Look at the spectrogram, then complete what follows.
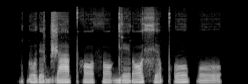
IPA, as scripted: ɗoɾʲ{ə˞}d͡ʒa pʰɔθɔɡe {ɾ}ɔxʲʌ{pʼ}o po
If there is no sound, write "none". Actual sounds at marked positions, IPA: ʌ, ɾ, pʼ

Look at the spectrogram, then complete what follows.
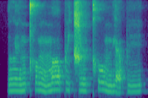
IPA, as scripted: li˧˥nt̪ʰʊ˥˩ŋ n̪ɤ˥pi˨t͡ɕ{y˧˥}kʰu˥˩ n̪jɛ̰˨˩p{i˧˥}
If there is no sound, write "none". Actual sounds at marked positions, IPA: y˧˥, i˧˥

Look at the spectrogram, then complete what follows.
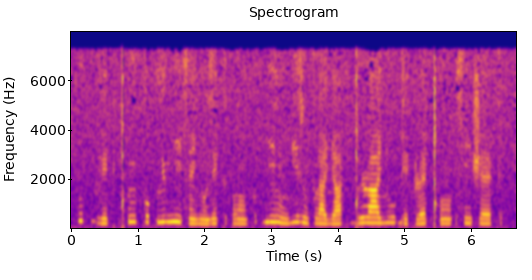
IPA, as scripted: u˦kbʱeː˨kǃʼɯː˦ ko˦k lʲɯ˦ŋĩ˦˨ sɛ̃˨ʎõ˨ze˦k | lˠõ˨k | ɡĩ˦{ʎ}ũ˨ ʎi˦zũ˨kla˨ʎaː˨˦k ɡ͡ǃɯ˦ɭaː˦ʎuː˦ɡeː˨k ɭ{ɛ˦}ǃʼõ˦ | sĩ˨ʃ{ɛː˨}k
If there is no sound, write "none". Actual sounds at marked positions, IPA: l, ɛ˦, ɛː˨

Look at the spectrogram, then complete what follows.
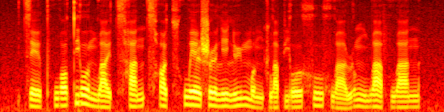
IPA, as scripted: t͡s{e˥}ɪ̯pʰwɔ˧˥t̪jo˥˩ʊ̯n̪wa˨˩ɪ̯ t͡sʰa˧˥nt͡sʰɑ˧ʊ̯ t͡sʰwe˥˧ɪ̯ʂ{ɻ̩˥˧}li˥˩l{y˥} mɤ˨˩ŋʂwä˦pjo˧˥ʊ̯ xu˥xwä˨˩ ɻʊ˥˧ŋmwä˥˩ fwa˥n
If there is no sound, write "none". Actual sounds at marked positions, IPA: e˨˩, ɻ̩˥˧, y˥

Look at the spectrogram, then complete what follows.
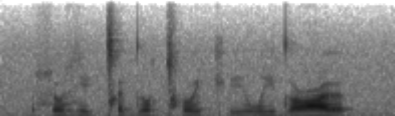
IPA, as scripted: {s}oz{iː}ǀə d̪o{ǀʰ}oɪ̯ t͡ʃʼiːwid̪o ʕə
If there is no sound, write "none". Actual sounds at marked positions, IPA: s, i, ǀʰ

